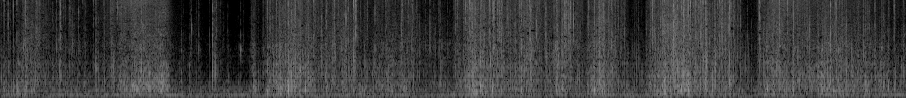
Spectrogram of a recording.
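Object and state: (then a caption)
Plastic mailer bag being crinkled. Fingertips and palms of both hands press and rub the surface of a large white plastic poly mailer bag, full and stuffed with packaged items, lying on a wooden table. Dense, bright crinkling comes in swelling bursts separated by brief quieter lulls, over a faint steady low hum.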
